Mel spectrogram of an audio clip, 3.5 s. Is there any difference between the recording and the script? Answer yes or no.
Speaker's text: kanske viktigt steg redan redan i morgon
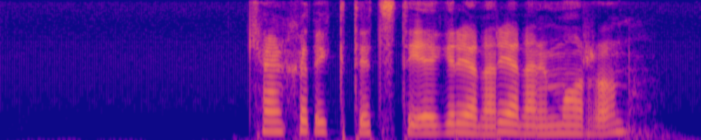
no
